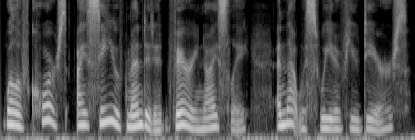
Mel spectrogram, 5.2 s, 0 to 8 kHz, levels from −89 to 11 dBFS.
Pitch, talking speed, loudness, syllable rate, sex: 200 Hz, 195 wpm, -17 LUFS, 5.0 syllables/s, female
